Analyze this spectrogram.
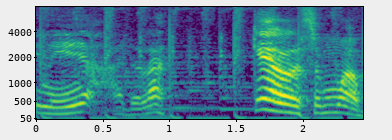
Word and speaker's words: quels: Nah, si quel ini ada dalam bentuk maskulin singulier, ada bentuk maskulin plurialnya, tambahkan S tapi S di ujung tidak dibunyikan, makanya dia quel juga.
